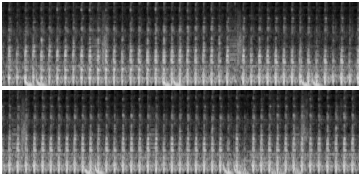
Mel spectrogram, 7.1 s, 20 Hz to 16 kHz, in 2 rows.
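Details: Yamaha SZ-R 150 that would not start after long storage, test-run after carburetor cleaning: even, steady idle at about three beats a second with no misses or hunting. Normal idle.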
